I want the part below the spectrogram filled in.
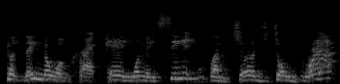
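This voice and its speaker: A man with a high, bright voice rapping along as he reacts to a battle on his stream. He repeats the bars and breaks out in shouts. A loud cheering crowd fills the background. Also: animated, normal speed. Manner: repeats lines with loud outbursts. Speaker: livestream host. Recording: loud crowd noise behind.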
